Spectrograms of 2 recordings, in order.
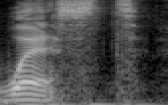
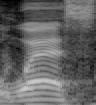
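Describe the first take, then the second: First: The name ends with a t sound. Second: The name ends without a t sound. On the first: The speaker calls it wrong. "not West" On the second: The speaker calls it right. "there's no T"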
